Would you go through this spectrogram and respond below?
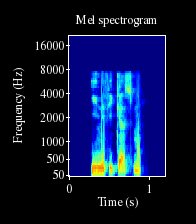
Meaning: inefficiently
- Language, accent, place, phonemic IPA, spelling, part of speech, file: French, France, Lyon, /i.ne.fi.kas.mɑ̃/, inefficacement, adverb, LL-Q150 (fra)-inefficacement.wav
